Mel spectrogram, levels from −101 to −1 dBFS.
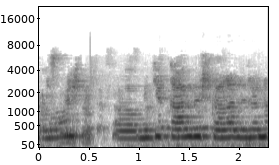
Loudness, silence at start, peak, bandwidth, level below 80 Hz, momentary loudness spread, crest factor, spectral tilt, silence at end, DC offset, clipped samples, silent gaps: -26 LUFS; 0 s; -12 dBFS; 6.6 kHz; -52 dBFS; 8 LU; 12 dB; -7.5 dB/octave; 0 s; under 0.1%; under 0.1%; none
